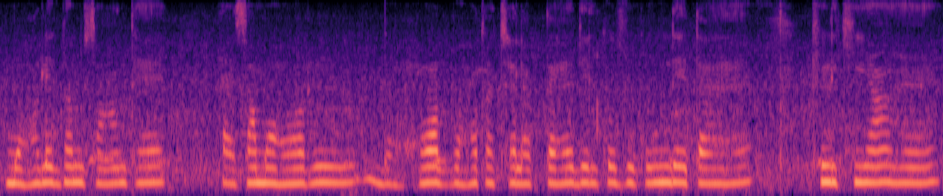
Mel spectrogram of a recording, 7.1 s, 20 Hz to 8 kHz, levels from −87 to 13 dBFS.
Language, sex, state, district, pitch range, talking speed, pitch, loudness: Hindi, female, Chhattisgarh, Raipur, 230-240 Hz, 160 wpm, 235 Hz, -17 LUFS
